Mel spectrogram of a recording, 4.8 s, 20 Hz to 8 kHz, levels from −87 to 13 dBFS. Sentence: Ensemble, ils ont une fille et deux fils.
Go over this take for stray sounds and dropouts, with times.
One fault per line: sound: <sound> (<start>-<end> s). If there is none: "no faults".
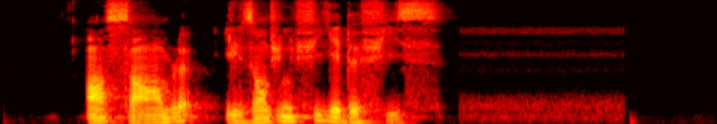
no faults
